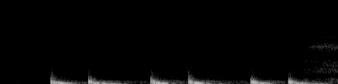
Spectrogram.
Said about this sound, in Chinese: 终于，你在心跳慢了以后，呼吸减弱，全都招供了，却没有换来怜悯。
